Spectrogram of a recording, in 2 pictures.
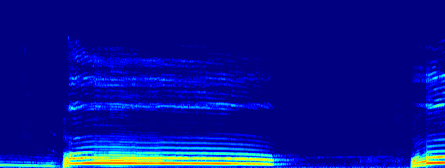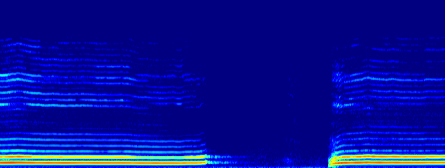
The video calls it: Howling Chihuahua Mix Dog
